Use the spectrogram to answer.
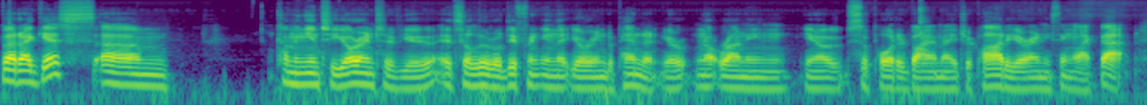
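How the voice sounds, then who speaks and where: A man's voice: low-pitched, fairly even intonation, a little fast, mellow, clean tone. A man hosting a casual interview, asking questions with many hesitations and fillers. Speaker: interviewer, channel host.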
